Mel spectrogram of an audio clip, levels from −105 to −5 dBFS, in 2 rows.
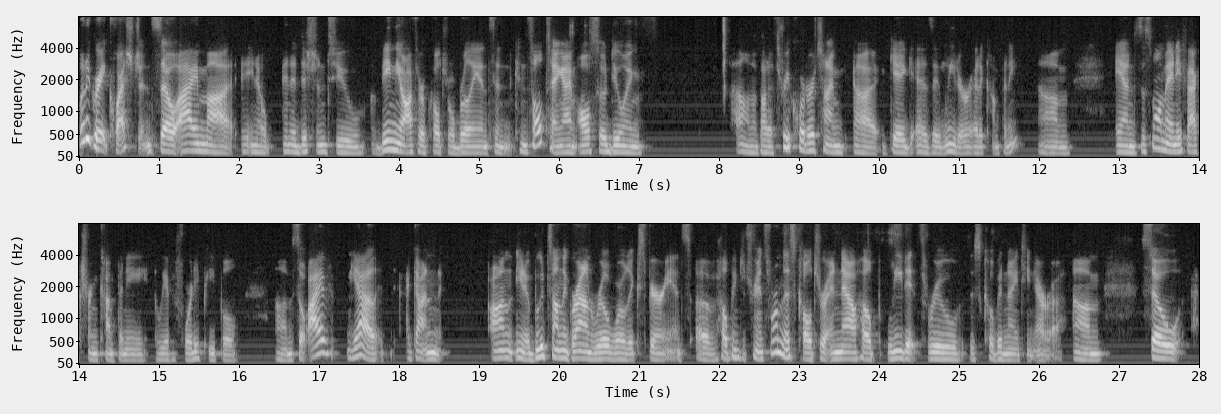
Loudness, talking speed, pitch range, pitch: -30 LUFS, 170 wpm, 120-145 Hz, 130 Hz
